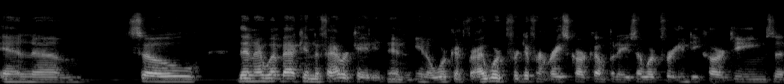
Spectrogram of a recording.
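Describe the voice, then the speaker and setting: With an American accent, a man speaks fairly quickly at a medium pitch in monotone, flat intonation. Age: 70s. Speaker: race car driver. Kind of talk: interview. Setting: podcast.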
